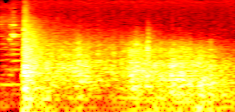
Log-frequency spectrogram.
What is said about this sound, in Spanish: Noche de estío. Nace y muere un relámpago. Conforme truena.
